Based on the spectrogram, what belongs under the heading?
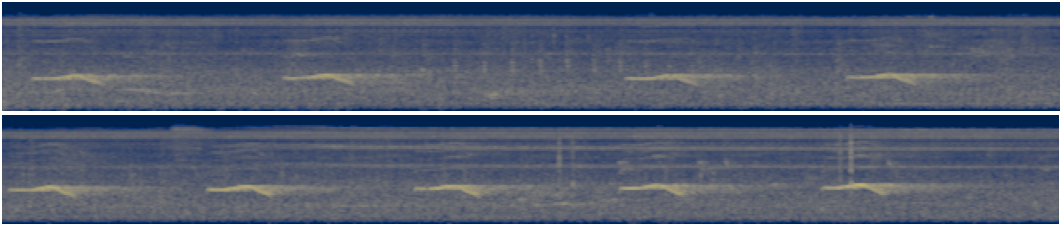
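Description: A bird calling one whistled note over and over, about every one and a half to two seconds, each note held briefly and then dropping away. The calls grow louder and slightly higher toward the end. A faint, steady high insect buzz runs underneath.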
